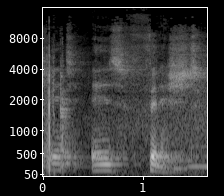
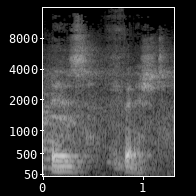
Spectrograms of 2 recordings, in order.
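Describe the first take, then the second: First: "It is finished" said slowly and much softer; slow soft quote. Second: "is finished" drawn out slowly and low; slow solemn quote. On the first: Preacher voicing the last cry from the cross, slow and soft. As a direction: draw out "It is finished" quietly. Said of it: "cried out with a voice". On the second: Preacher voicing Jesus' last word, slow and low. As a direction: stretch out "is finished". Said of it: "he said". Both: Shown as a demonstration.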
